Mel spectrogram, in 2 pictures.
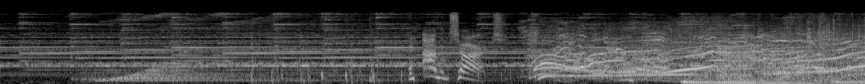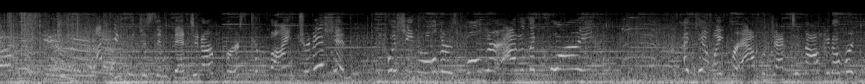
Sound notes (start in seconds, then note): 1.4 bells; 5.4 grunts and groans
